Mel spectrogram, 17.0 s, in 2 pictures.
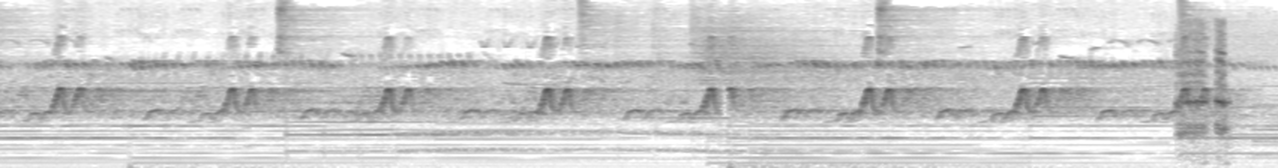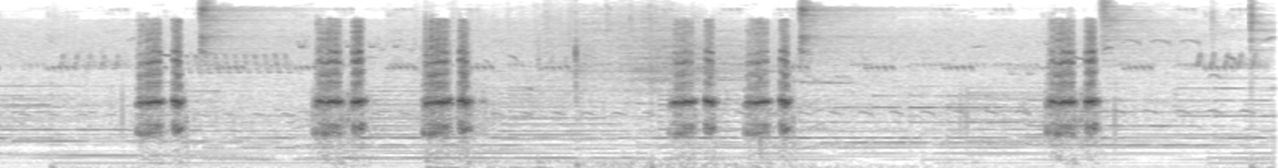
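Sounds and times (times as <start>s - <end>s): frog croaking: 0.0s - 1.8s, 2.5s - 8.6s, 9.4s - 12.0s, 12.9s - 14.0s, 15.4s - 16.1s.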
